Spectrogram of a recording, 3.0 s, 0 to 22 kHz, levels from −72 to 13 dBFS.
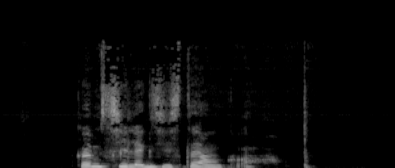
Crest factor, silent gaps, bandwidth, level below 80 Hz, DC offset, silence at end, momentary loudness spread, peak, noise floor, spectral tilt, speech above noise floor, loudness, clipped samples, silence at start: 18 dB; none; 17 kHz; -68 dBFS; under 0.1%; 0.65 s; 16 LU; -2 dBFS; -66 dBFS; -3.5 dB/octave; 48 dB; -18 LUFS; under 0.1%; 0.6 s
